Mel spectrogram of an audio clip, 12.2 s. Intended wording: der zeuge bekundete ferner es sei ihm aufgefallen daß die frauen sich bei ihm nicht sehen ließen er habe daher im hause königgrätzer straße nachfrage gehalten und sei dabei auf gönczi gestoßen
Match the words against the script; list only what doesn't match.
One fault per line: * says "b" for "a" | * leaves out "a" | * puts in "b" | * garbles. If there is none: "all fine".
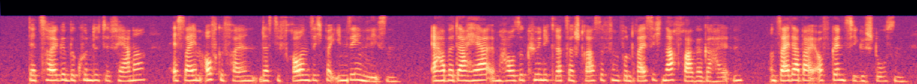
* leaves out "nicht"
